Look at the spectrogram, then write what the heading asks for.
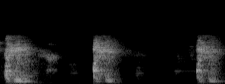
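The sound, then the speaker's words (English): A boy coughs three times, each cough a sharp, harsh burst about a second apart, fairly loud, with brief silences between and no talking. “The boy coughing, no, no, no, no.”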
